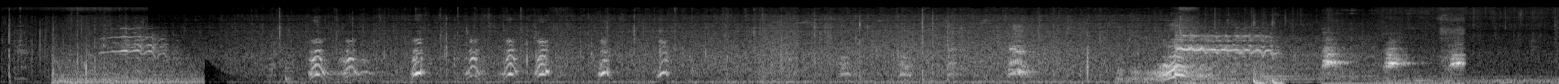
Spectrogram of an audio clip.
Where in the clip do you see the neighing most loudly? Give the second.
12 s.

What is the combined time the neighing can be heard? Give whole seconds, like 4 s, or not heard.
3 s.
